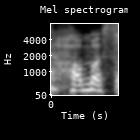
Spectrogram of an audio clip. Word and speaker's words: Hamas: नाम है हमस, आप सभी ने सुना होगा, हमस या हमास जो भी आप प्रोनाउंस करें, हमस नाम है यहाँ पर, ठीक है।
